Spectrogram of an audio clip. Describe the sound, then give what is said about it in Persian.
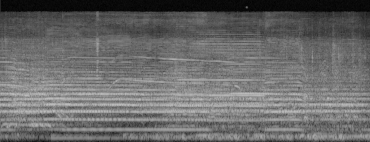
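A dense, continuous blare of stadium horns blown by fans at a stadium, many of them women, droning together at a steady pitch, loud and unbroken throughout, with a rumbling crowd noise underneath. “دمیدن در بوق‌های استادیومی برای اولین بار بسیار لذت بخش است.”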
